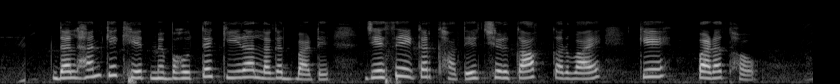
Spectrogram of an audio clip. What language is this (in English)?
Bhojpuri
